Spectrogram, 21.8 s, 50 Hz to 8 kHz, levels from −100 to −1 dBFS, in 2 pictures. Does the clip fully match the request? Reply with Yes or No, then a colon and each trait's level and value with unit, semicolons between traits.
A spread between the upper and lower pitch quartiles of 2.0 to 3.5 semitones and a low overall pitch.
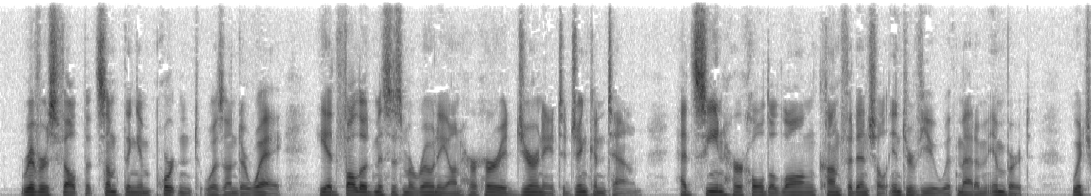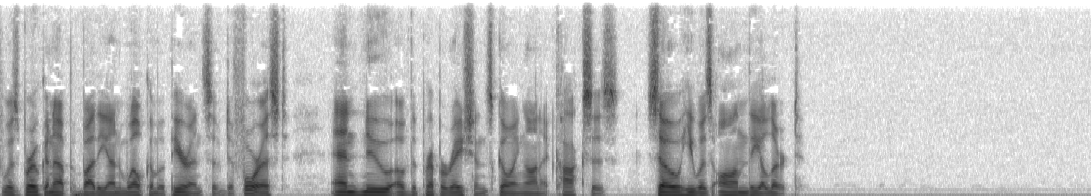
Yes: average, 2.8 semitones; low, 105 Hz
